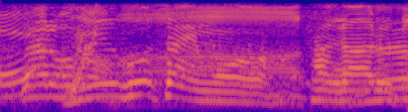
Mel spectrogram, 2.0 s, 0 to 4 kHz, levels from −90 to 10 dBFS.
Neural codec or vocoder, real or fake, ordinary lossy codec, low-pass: none; real; none; 3.6 kHz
